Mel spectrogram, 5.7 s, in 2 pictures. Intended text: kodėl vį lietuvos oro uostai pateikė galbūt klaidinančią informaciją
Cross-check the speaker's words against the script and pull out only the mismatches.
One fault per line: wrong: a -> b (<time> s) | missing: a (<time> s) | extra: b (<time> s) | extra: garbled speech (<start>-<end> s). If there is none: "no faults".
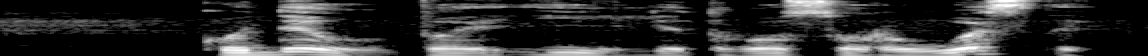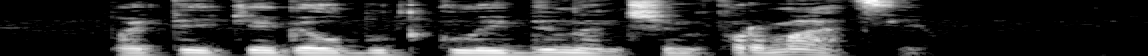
no faults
